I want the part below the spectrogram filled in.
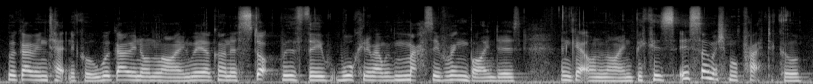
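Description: A woman's voice: medium pitch, steady tone, moderate pace, hardly any pauses, mellow, slight background noise. A woman in her thirties with an English accent, giving a conference keynote in a chatty, enthusiastic way with many "you know" fillers. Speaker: keynote speaker. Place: lecture hall, standing by a lectern.

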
